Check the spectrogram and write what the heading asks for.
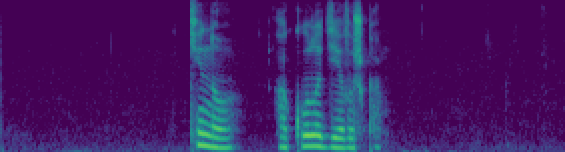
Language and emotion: Russian, neutral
